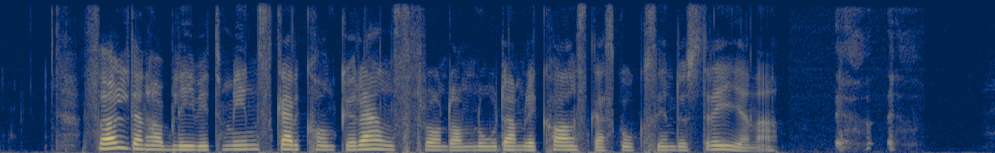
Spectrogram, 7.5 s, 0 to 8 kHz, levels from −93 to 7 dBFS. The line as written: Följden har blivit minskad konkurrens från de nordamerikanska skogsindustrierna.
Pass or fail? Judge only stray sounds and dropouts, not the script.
fail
